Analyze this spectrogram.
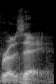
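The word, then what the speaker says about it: Rosé: most likely already did, I'm gonna use the English pronunciation of Rosay.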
